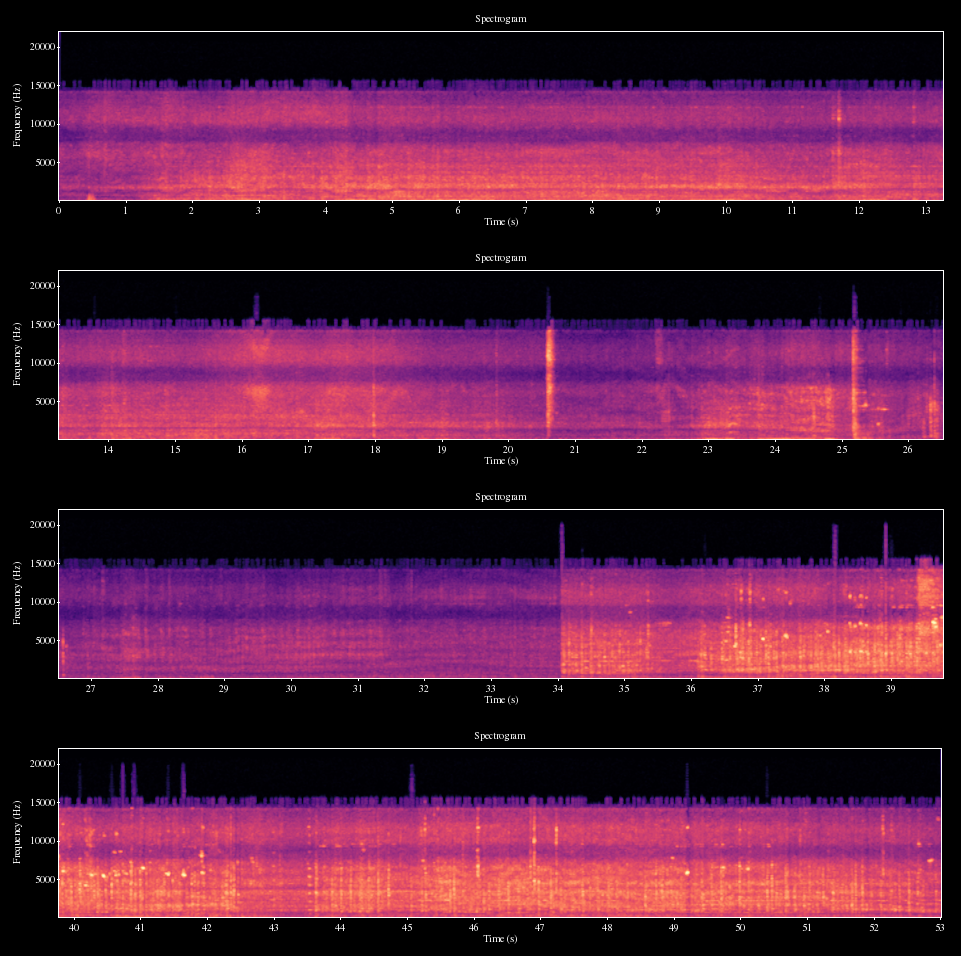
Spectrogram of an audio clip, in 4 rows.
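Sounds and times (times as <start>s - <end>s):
heavy machinery diesel engines: 0.0s - 53.0s
sharp clicks and knocks: 24.5s - 27.7s.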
